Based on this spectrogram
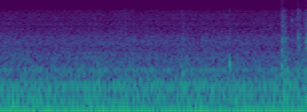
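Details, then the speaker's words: Tata Nexon diesel after repair, AC on: smooth, steady idle with an even low chug about four pulses a second, no vibration; check engine light, misfire and pickup-drop jerking fixed after wiring repair, no fault codes. "AC लगा के देखते हैं व भी एकदम proper है कोई vibration नहीं कोई प्रॉब्लम नहीं गाड़ी में"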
